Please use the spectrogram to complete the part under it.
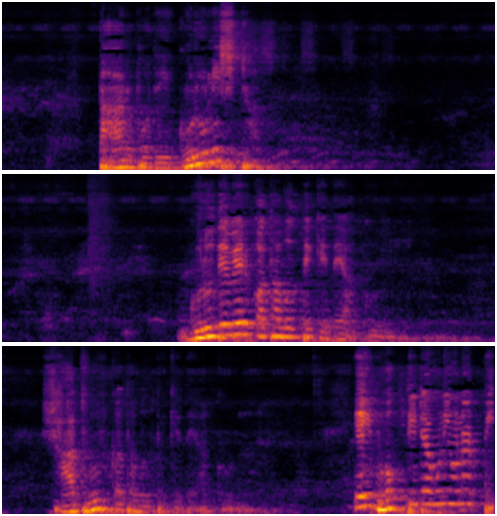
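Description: A middle-aged man speaks with animation into a microphone, in bursts with pauses, heard through a loudspeaker.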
